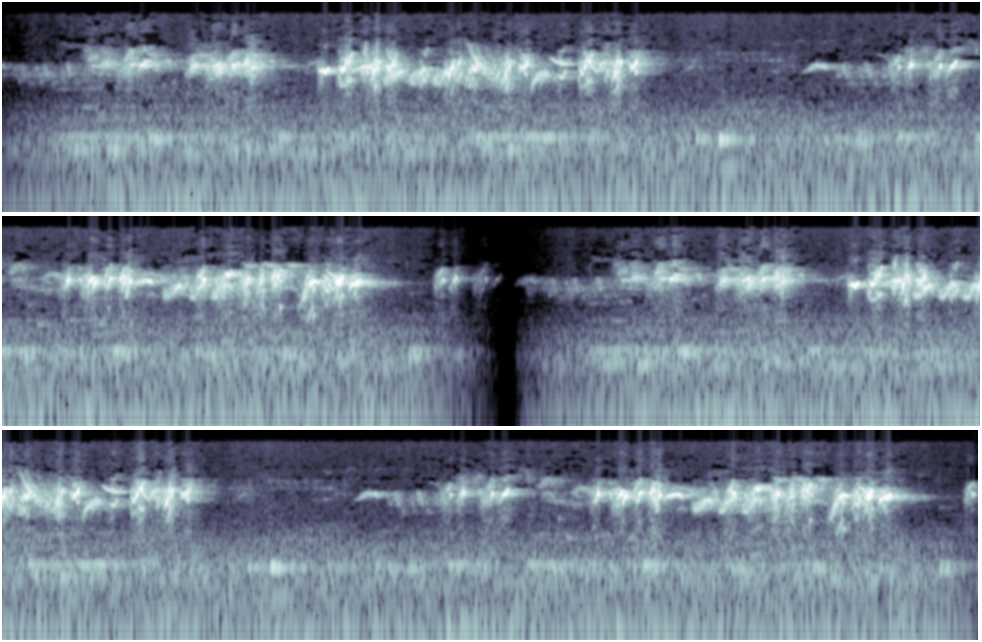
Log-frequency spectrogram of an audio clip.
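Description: Small bird chirping and twittering in quick, high runs of notes, with pauses between phrases. The same stretch of about nine seconds of song plays twice, with a brief break near the middle.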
